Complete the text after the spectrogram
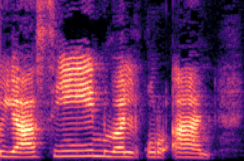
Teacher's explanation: تو شاطبی کے طریقے سے دیکھیں تو یاسین والقرآن، یہاں پر سین یعنی نون اور واو، یہ نون کا اظہار ہی ہو رہا ہے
